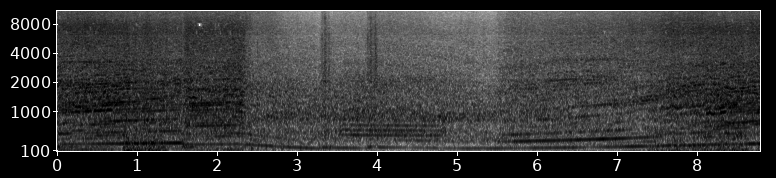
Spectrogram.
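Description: A racing car engine roars, its pitch dropping as it slows and then climbing again as it speeds up.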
